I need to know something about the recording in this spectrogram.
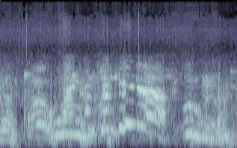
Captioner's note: speaking portuguese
